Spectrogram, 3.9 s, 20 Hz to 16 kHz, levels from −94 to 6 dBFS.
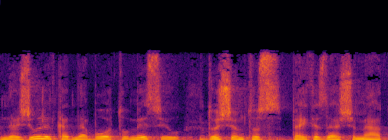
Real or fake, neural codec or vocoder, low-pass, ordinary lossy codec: real; none; 9.9 kHz; MP3, 64 kbps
